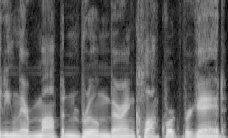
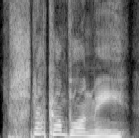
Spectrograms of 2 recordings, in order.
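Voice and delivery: high, slow, drawn-out angry outburst; snarled; 13 semitones higher, 4 dB louder than usual. A narrator's reading. Startled, embarrassed girl turning on the house elf, snarling. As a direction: snarl it at whoever startled you. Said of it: "Alexandra snarled".

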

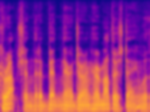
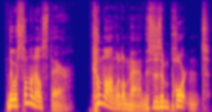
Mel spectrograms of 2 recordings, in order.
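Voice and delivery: higher, louder, pressing hard; insistent; 6 semitones higher, 3 dB louder than usual. Acted. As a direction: push him for the answer. Vi pushing Echo.

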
